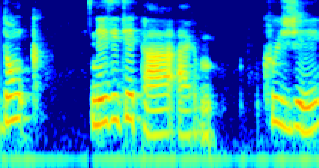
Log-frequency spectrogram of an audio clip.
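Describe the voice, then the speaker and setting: A woman is speaking. She has an American accent. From United States. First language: English (speaking French). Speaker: Bible teacher. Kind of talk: Bible lesson; reading aloud.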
